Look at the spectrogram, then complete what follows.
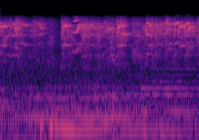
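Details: Grey-cheeked parakeet babies six weeks old eating fresh food indoors; steady shrill squawks and scratchy chatter overlapping from multiple chicks, sharp high notes scattered throughout, faint low hum beneath.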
